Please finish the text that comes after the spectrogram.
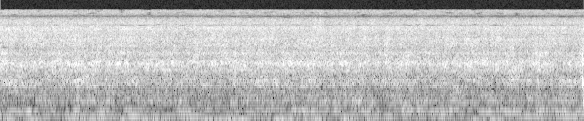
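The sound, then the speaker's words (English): A steady stream of water runs from a water fountain into a water bottle, a continuous hissing splash that holds even for the whole stretch with no voices. “usually when I'm doing this, I'm in front of a water fountain, putting water in my bottle.”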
